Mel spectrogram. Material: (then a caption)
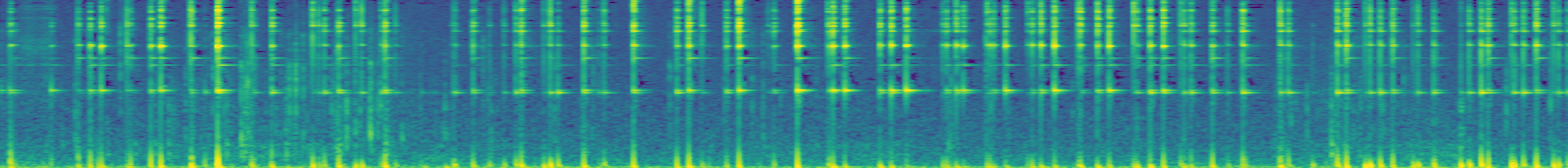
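Glazed ceramic. A small, hollow, white glazed ceramic pot, held in the hand with blue tissue paper stuffed in its top, is tapped rapidly with long nails. The result is a steady run of quick, bright clinks that cut off almost at once, each with a faint low knock beneath.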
